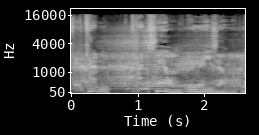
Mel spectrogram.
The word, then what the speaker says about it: Cancelerazor: Cancelerazor. Like, not getting cancelled, they call it now. You put the emphasis on the second half of the first word and it sounds a little bit like Hellraiser, a bit...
